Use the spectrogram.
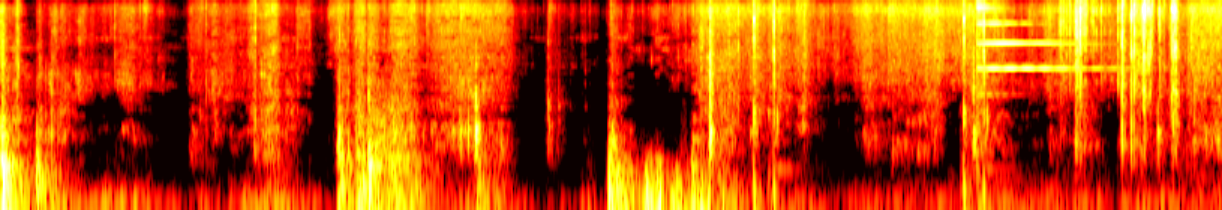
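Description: Packaging for an Omlet automatic door crinkles and tears in bursts, close-up plastic and cardboard rustling with brief pauses between handfuls.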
